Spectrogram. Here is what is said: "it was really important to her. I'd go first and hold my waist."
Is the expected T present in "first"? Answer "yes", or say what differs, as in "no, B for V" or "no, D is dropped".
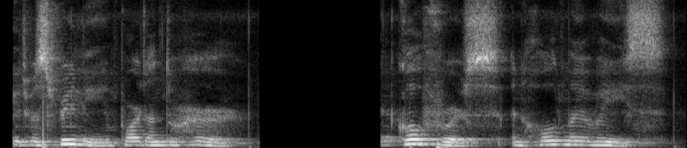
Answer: no, T is dropped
